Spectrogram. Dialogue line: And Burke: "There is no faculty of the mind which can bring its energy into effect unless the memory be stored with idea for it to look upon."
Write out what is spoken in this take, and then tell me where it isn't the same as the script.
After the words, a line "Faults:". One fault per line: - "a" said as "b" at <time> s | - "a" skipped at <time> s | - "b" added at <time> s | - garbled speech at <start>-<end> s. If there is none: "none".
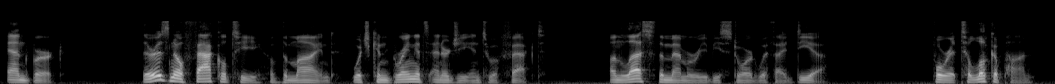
And Burke: "There is no faculty of the mind which can bring its energy into effect unless the memory be stored with idea for it to look upon."
Faults:
none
